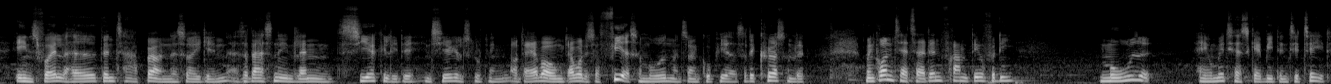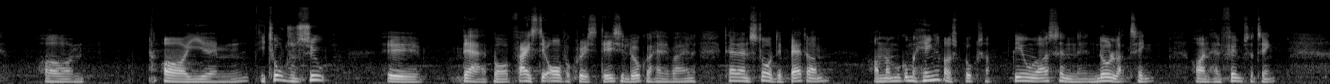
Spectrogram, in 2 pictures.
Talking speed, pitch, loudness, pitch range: 230 wpm, 140 Hz, -23 LUFS, 130-155 Hz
